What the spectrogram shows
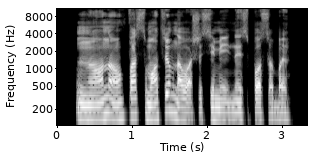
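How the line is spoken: Grumbling. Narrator (Russian): проворчал он

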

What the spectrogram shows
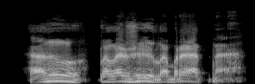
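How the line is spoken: Gruff bark. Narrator (Russian): рявкнул невидимый мне бандит

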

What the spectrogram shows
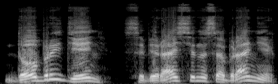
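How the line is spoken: Shouted. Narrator (Russian): крикнул высоколобый в овчинных штанах Бенедикт Гречка

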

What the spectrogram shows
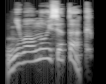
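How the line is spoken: Shouted. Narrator (Russian): крикнула Анка

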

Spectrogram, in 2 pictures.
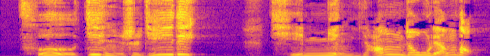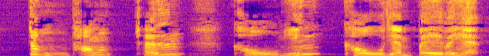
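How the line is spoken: Official's loud announcement. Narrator (Chinese): 一个官员高声报道

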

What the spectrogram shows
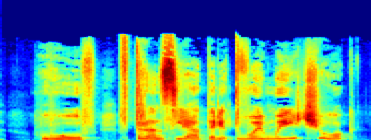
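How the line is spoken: Sobbing alien. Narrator (Russian): всхлипнул лагартианин

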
